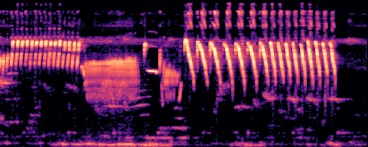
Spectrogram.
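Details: Canary song for coaxing other canaries to sing back: a fast level trill, a rough buzzing stretch, short chipped notes, then a loud roll of steep falling whistles that fades out.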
